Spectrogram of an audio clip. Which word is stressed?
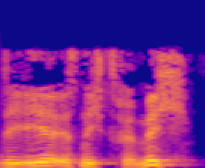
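mich. The stress falls on the word mich. Marriage is about the other person, not oneself. The speaker calls it right. "die Betonung muss heißen"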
